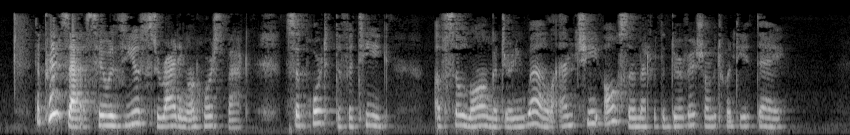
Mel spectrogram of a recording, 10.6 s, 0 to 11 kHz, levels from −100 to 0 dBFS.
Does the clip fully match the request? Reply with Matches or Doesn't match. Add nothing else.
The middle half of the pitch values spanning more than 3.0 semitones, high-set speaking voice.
Doesn't match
